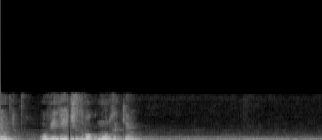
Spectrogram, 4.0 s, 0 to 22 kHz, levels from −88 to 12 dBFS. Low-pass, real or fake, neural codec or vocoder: 7.2 kHz; fake; vocoder, 44.1 kHz, 80 mel bands, Vocos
